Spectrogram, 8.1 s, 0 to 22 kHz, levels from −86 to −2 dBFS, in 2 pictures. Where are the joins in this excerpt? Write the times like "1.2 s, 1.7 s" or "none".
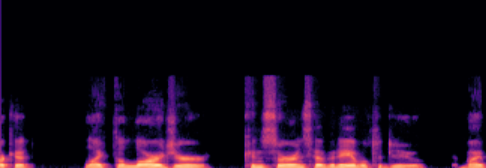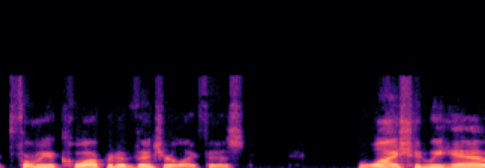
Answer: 3.7 s, 6.5 s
